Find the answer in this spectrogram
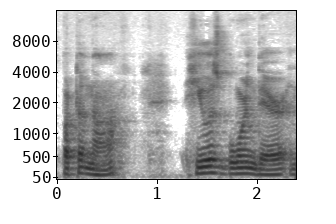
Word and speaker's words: Patna: Guru Gobind Singh, he was born in the city of Patna, and see, I already mispronounced that. It's Patna.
